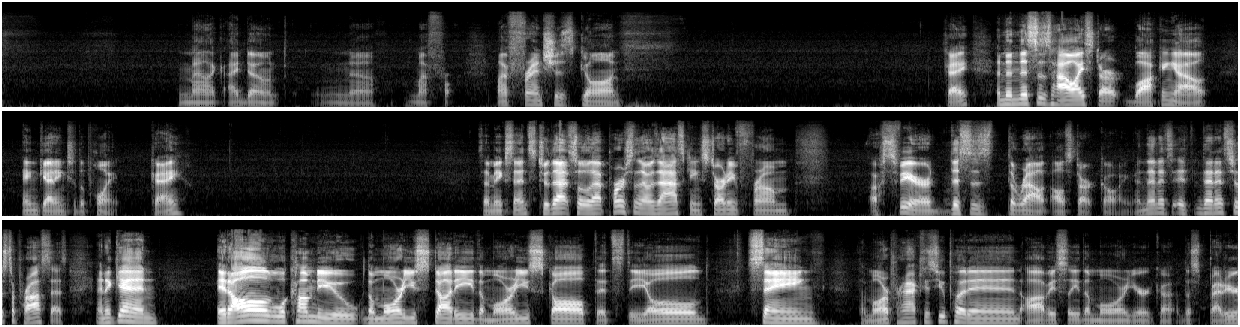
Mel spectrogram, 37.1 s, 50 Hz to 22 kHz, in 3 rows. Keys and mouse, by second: 23.4-25.1 typing, 24.7 click, 25.8 right click, 27.9 click, 30.2-33.1 shift+drag, 33.1 right click, 34.1 click, 35.7 s, 35.8 click.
